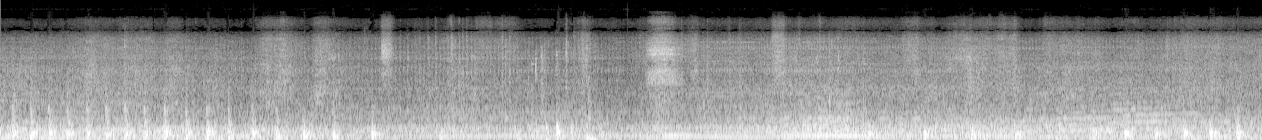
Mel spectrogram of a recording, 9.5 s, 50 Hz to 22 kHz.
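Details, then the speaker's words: Mk2 Fiat Panda 4x4 with newly fitted automatic diff lock, on board during slow tight-corner test drive: steady light clicking about three a second from the rear diff lock over low engine drone, normal ratcheting, not as loud as feared. "right we're on board now we're just going to have a bit of a test drive and uh see how loud this clicking is that you can hear from the diff lock from behind so we'll do some do some slow tight corners and you'll see what we can hear [Music]"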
